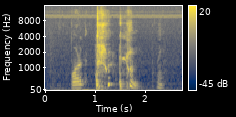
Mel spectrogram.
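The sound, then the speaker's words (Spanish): Two harsh, explosive coughs, each followed by a rough voiced rasp. A throaty groan comes first, and a softer cough trails off at the end. “Puse pausa para toser y sigo tosiendo.”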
